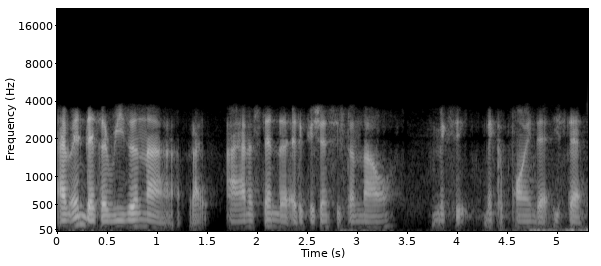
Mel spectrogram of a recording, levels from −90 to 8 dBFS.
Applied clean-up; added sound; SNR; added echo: neural mask model Resemble Enhance denoiser.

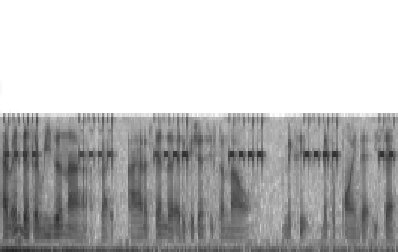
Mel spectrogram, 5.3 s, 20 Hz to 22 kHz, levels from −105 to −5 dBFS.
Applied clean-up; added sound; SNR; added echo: none; Alarm; -4 dB; none.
